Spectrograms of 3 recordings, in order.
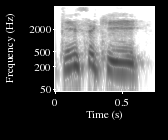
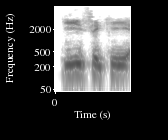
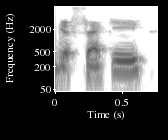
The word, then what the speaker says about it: Gesicki: spelled like this, and it's Gesicki, and I used to call him Gesicki, and he like got real mad at me and corrected me, and so now I pronounce it Gesicki.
